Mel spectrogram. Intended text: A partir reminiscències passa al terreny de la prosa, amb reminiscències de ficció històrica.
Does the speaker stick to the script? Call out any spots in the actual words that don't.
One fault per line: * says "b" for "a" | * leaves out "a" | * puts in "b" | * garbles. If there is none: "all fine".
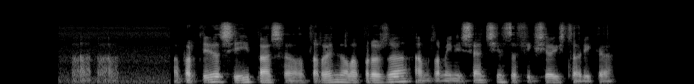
* says "d'ací" for "reminiscències"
